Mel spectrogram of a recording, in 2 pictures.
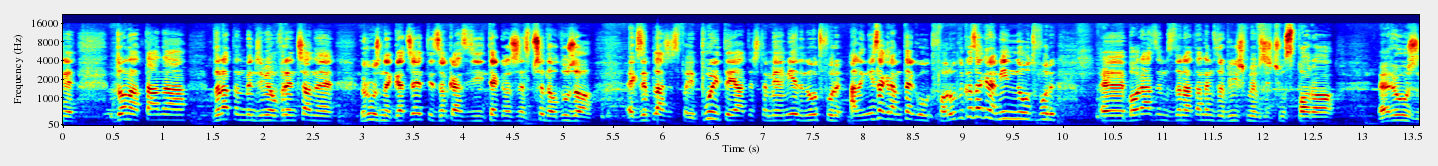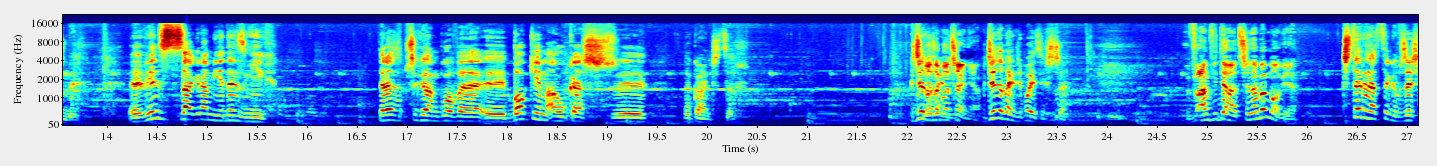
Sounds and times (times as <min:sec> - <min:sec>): Speech: 0:00.0 - 0:15.7, 0:16.7 - 0:20.4, 0:22.0 - 0:23.6, 0:24.8 - 0:27.1
Music: 0:00.0 - 0:27.1.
